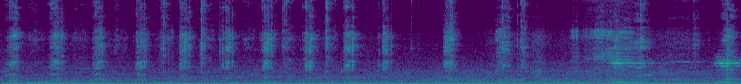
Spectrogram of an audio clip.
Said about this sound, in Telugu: ఇప్పుడైతే కటింగ్ చేద్దాం.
